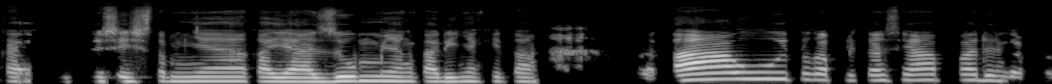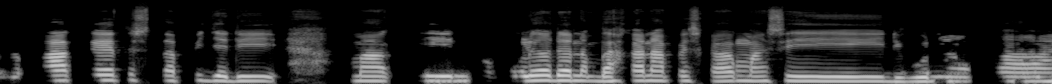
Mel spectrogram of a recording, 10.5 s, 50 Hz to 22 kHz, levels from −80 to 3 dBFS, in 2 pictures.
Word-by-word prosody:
kayak 190 -2 -5 0.2
gitu 185 - -14
sistemnya 200 +1 -2 0.2
kayak 185 -1 +3
Zoom 210 +4 +4
yang 205 -1 +1
tadinya 195 0 -2
kita 195 0 -7 0.5
gak - - -13
tau 290 +5 +7
itu 280 - -9
aplikasi 245 -2 -6
apa 260 0 -5
dan 235 - -3
gak 200 - -9
pernah 195 +1 -17
pakai, 235 +2 +2
terus 255 -3 -10
tapi 230 +1 -7
jadi 215 0 +1 0.5
makin 215 0 0
populer 220 +2 +1
dan 230 -1 +4
bahkan 225 +2 +1
sampe 220 0 0
sekarang 210 +2 -2
masih 215 0 -2 0.5
digunakan 200 +1 -1
215 Hz, 160 wpm, -21 LUFS, 200-230 Hz, 0.5 s, tau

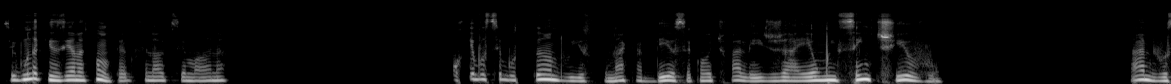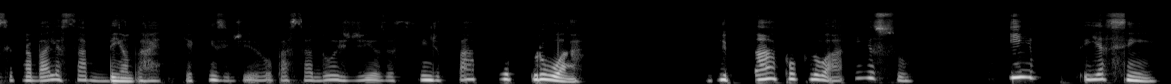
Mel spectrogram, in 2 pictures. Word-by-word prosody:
Segunda 225 +6 +4
quinzena, 200 -3 +3
tum, 190 0 +2
pega 165 +3 -12
o - - -41
final 180 -1 -6
de 180 0 -23
semana 175 +1 -6 2.3
Porque, 245 - -10
você 230 0 -5
botando 210 -2 +2
isso 155 -1 -7
na 155 +5 -3
cabeça 170 0 -2
é - - -11
como 170 +1 -6
eu - - -3
te 170 - -28
falei, 165 -5 -5
já 165 +1 -4
é 170 +2 +1
um 190 +1 +6
incentivo. 195 -6 +4 1.9
Sabe, 205 -2 +3
você 165 +2 -4
trabalha 185 +3 -3
sabendo: 165 -6 -1
"Ai, 165 0 -7 0.2
daqui - - -14
a - - -10
15 195 -5 -3
dias, 195 +5 -12
eu 185 - -11
vou 200 - -11
passar 185 0 -11
2 185 +1 -4
dias, 190 +1 -7
assim, 175 +4 -1
de 190 -2 +1 0.2
papo 230 +3 -5 0.6
para 225 0 +6
o 200 -6 +8
ar". 135 -3 -2 1.3
De 215 0 +5 0.2
papo 245 +2 +2
para 230 0 0
o 200 - +1
ar. 170 -2 -8
Isso. 285 - -6 1.0
E 325 0 +6 0.5
e, 220 +1 +2
assim, 180 -10 +1
185 Hz, 135 wpm, -22 LUFS, 165-210 Hz, 2.3 s, o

